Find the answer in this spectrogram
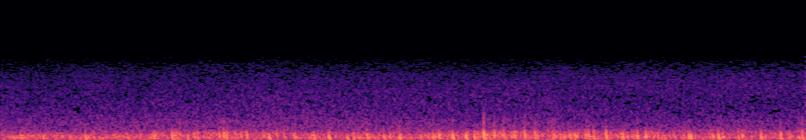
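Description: Steady low rumble of the space shuttle's rocket engines and solid rocket boosters during ascent, flickering in loudness but otherwise even.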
